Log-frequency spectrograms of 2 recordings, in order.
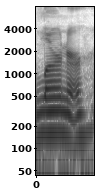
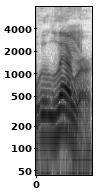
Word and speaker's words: Lehrer: And you do so much with Lerner. I mean, the Lerner. Oh, Lehrer. Lehrer. Tom Why did I say Lehrer. that?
